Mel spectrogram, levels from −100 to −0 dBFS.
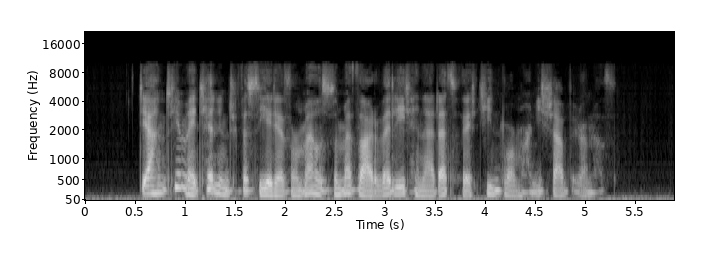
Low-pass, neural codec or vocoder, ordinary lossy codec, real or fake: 9.9 kHz; autoencoder, 22.05 kHz, a latent of 192 numbers a frame, VITS, trained on many speakers; MP3, 64 kbps; fake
